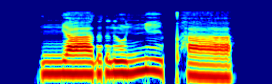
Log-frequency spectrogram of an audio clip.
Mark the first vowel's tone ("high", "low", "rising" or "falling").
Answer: low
